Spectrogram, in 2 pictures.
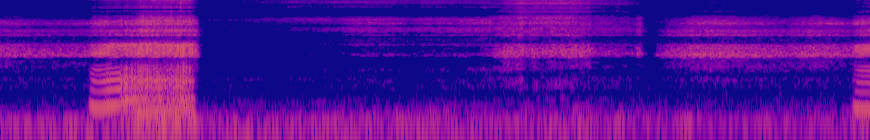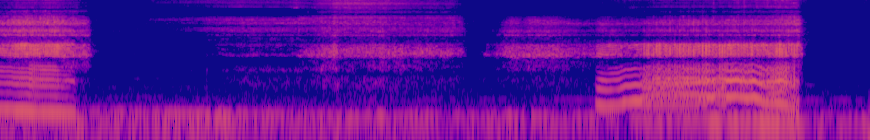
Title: Snoring time 😴 (turn on the volume 🤣)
